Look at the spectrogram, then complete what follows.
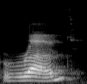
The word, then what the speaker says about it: rubbed: The syllable in rubbed is stressed.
